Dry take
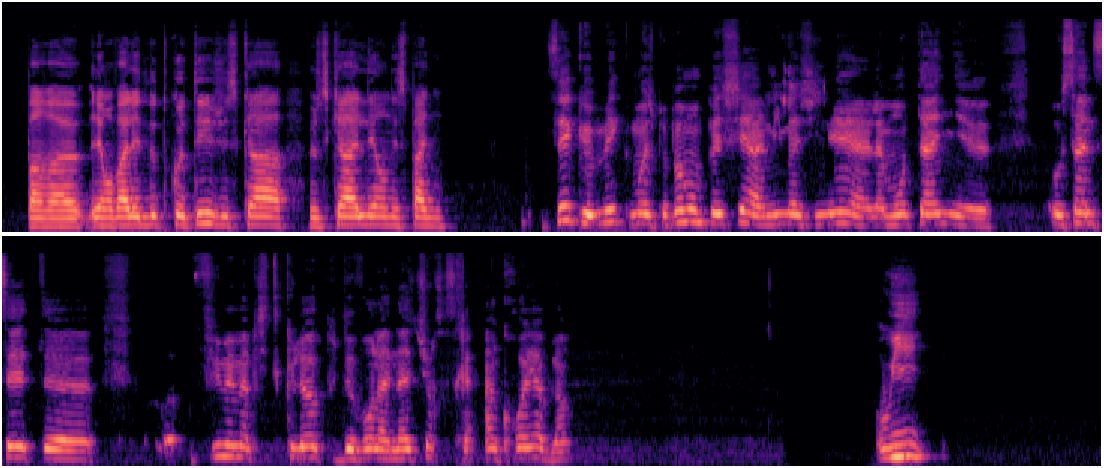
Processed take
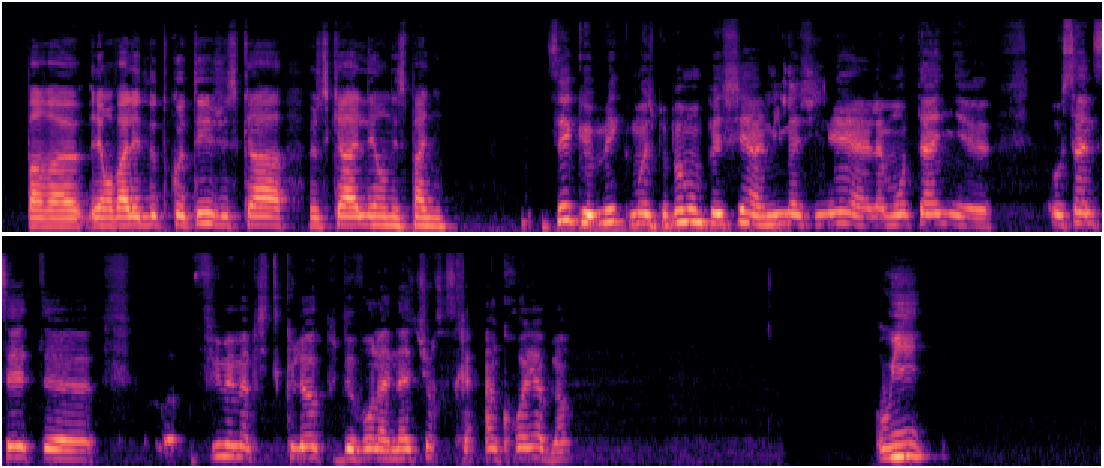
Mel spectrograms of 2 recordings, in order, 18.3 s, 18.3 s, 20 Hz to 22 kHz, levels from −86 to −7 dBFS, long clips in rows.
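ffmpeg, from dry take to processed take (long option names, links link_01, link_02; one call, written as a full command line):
ffmpeg -i in.wav -filter_complex "[0:a]asplit=3[link_01][link_02][link_03];[link_01]afade=type=out:start_time=3.07:duration=0.02[link_04];[link_02]asubboost=boost=6:cutoff=220,afade=type=in:start_time=3.07:duration=0.02,afade=type=out:start_time=6.56:duration=0.02[link_05];[link_03]afade=type=in:start_time=6.56:duration=0.02[link_06];[link_04][link_05][link_06]amix=inputs=3:normalize=0" out.wav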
